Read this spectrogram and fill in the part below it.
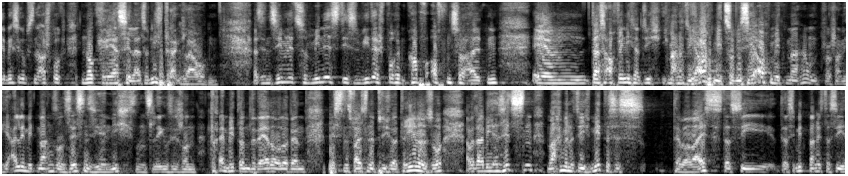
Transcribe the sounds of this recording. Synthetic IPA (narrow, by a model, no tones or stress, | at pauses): eɐmɛksikopsnaʊsʃpʁ̥ʊxnokʰʁ̥easɛlalzonɪçt̚b̥amɡlaʊbm̩ʔalzoɪnzimiːt͡sumɪndəst̚d̥iːzn̩viːdɐʃpʁ̥ʊxɪmkʰɔp͡fʔɔfn̩t͡suhaltn̩ʔɛmd̥asaʊxv̥ɛnɪçnatʰyːɐlɪçɪçmaχənatʰyːlçaʊxmɪtz̥oːviːz̥iːʔa̰ʊxmɪtmaχən̩ʊntv̥aːɐʃaɪnlɪçʔa̰ləmɪtmaχn̩zɔnstz̥ɪt͡sn̩ziːhiːɐnɪçtz̥ɔnstleːɡŋ̩ziːʃoːnd̥ʁaɪmɪtɐndvɛːɐdɐoːdɐveːɐdn̩b̥ɛstn̩sfalsɪndeɐpsyçoatʁ̥iːoːɾɐzoːʔa̰ːbɐdaːviːɐhiːɐzɪt͡sn̩maχn̩viːɐnatʰyːlɪçmɪt̚d̥asɪst | d̥eːɐbəvaɪsd̥asz̥iːd̥asziːmɪtmaχn̩ɪstd̥asiː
